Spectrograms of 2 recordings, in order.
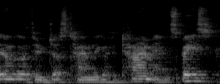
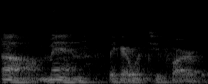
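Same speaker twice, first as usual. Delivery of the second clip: sheepish whisper; 4 semitones lower, 11 dB quieter than usual. Real, not acted. Embarrassed aside after story.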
